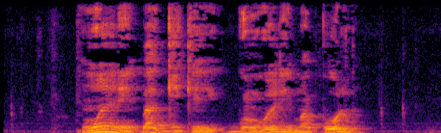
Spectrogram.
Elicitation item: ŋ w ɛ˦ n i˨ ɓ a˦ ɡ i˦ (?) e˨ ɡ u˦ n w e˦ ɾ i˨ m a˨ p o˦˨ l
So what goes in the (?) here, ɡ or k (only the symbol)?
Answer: k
